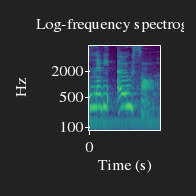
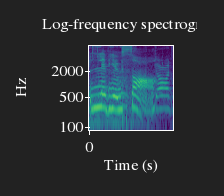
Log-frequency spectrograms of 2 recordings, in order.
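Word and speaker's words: Leviosa: you're saying it wrong it's Levi Oar not Lev Oar you do it then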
